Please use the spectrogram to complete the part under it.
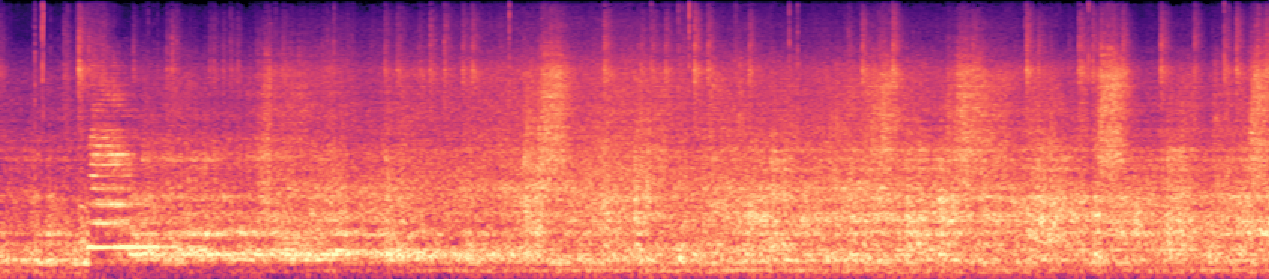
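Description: A train's roar echoes and booms inside a tunnel.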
